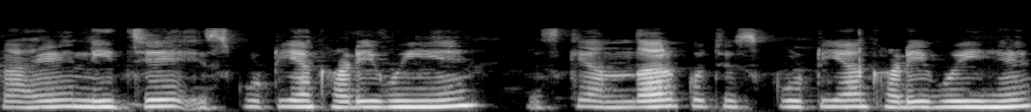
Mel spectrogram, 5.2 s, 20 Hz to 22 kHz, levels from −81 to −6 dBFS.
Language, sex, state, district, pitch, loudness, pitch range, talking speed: Hindi, female, Maharashtra, Chandrapur, 215 Hz, -19 LUFS, 205-225 Hz, 165 wpm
